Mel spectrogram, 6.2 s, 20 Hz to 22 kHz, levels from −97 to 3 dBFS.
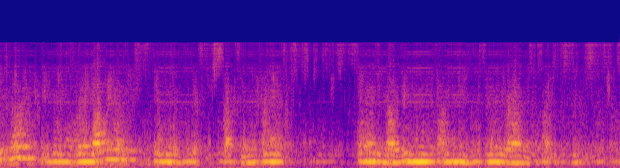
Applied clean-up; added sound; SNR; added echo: neural separator model SepFormer DNS4.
